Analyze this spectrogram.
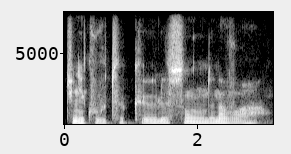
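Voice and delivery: slow, soft hypnotic countdown; slow hypnotist voice. Acted. Leads a hypnotic induction. (voix lente d'hypnotiseur)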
